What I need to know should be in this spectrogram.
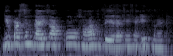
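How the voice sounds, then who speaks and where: Female tarot reader, fairly high voice, casual and soothing, distant echoey room sound. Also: moderate pace. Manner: calm, reassuring, repeats "guys" and "okay" often. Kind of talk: casual tarot reading to camera. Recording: echoey room from far off the mic.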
